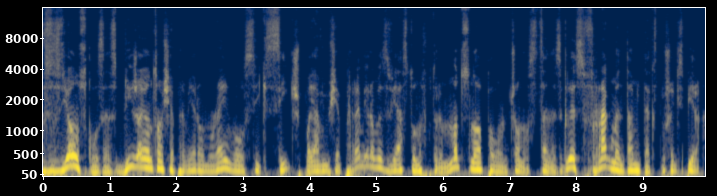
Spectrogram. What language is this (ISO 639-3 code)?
pol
